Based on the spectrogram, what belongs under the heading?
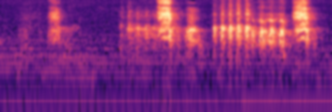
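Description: Eurasian magpie giving a harsh, chattering rattle: a few scattered grating notes, then a fast run of about eight rasping bursts over a second.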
